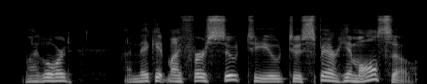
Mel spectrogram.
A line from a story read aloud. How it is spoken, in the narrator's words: pleaded Dick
